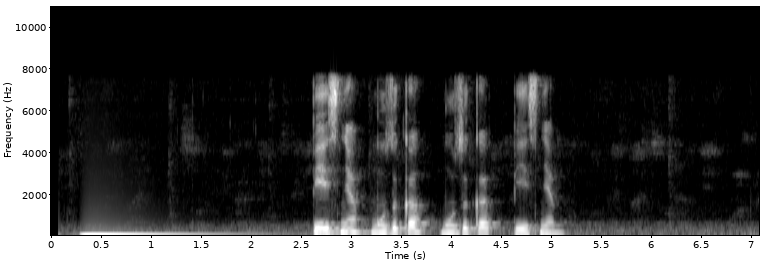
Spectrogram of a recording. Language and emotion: Russian, neutral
